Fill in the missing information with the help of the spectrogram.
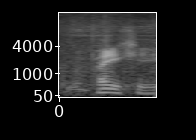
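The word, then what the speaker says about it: reiki: does it mean well vakey if you were to split vakey into two syllables the Ray and key Ray is universal and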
